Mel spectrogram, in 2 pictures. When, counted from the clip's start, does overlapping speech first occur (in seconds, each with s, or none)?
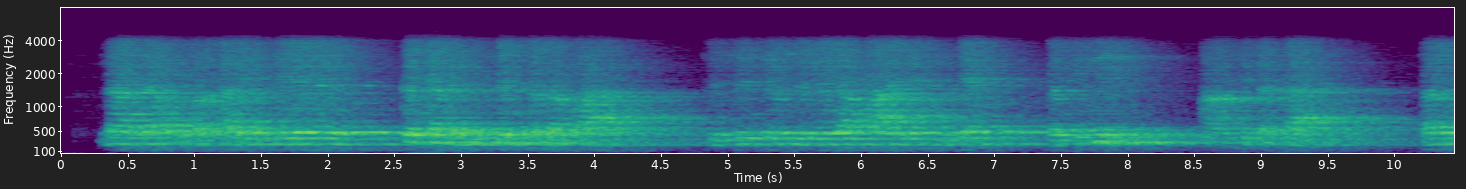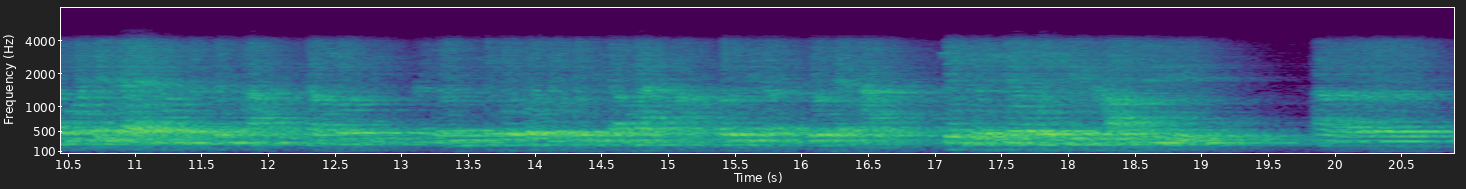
none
